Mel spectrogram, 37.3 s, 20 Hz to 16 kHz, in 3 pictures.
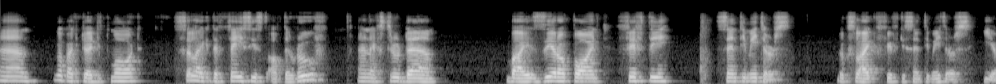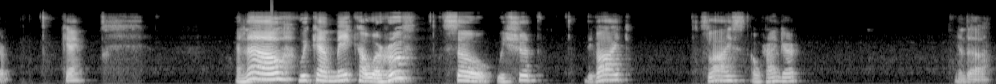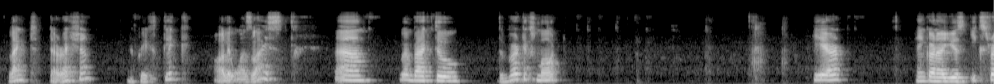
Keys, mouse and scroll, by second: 0.8-2.3 drag, 2.3-3.8 middle drag, 3.9-5.0 middle drag, 5.3 e, 13.1-15.5 middle drag, 16.9 middle click, 17.4-20.0 middle drag, 20.0 click, 21.4-23.1 middle drag, 24.2 middle click, 24.6-25.8 scroll down 1, 25.8 click, 26.5-28.8 middle drag, 29.4 click, 30.2-34.2 middle drag, 32.0 alt+scroll up 1, 34.2-34.6 scroll up 2, 35.4 click, 35.4 scroll up 1, 36.8 click.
